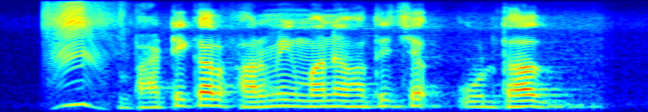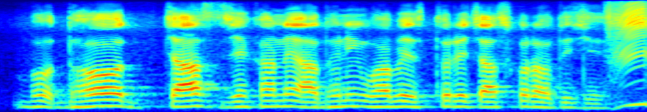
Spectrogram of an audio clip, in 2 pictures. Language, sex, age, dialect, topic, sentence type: Bengali, female, 18-24, Western, agriculture, statement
